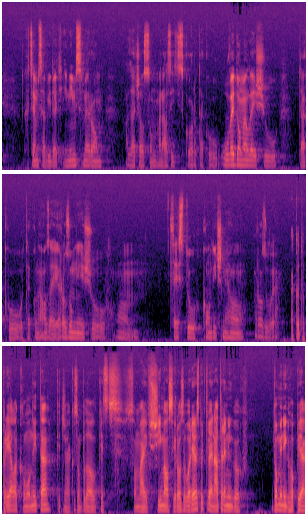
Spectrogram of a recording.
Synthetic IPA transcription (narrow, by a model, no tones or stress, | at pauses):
xt͡sɛmsaʋid̪aɟiniːmsmɛɾɔm | azat͡ʃalsɔmɾa̰zicskʊɔɾt̪akṵːuʋɛd̪ɔmɛlɛjʃut̪akʰuːt̪akuːna̰ɔzajɾɔzumɲɛjʃṵː | t͡sɛst̪ukɔnd̪it͡ʃnɛːɦɔ | ɾɔzʋɔ̰ja̰akɔt̪ɔpɾijalakʰɔmunit̪akɛʒɛakɔ̥sɔmpɔɛd̪alkɛsɔmajfʃiːmalsiɾɔzɦɔʋɔɾiɾɛspɛk̚t̪iːʋɛanat̪ɾɛːniŋɡɔx | d̪ɔminiɡɦɔpia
